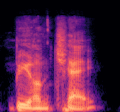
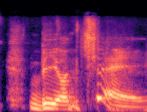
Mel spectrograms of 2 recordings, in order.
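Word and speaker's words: Beyoncé: It's pronounced Beyonce. – Beyonce.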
